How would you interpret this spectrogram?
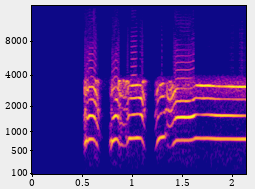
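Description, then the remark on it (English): A caller's voice mimics a rooster's crow: three quick rising syllables followed by a long, held final note, loud, with no other sounds around it. “Hey, …, what bird you got? A rooster.”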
